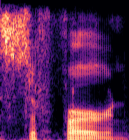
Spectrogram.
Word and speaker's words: Pfheavy: You know, he says there's a silent F, but there might be a silent S in front of it too. My name is not Pfheavy, thank you very much.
